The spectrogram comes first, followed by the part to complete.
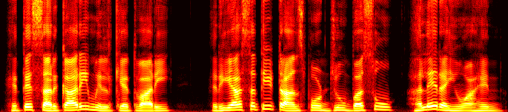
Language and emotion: Sindhi, neutral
